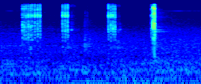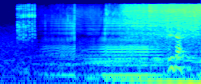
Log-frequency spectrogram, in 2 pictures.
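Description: Sci-fi time machine sound effect as the machine is started: a few short clicks and whirs, one a sharp click, then a low electric hum that builds steadily louder as the machine powers up. A startled man's "what's this?" comes right at the end.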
